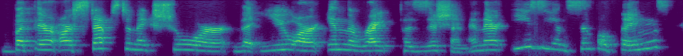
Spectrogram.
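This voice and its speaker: A woman guest who is losing her voice, answering interview questions earnestly with frequent "um" pauses. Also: a little high, rough recording. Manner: earnest, many "um" fillers and repeated words. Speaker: guest speaker on business systems.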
